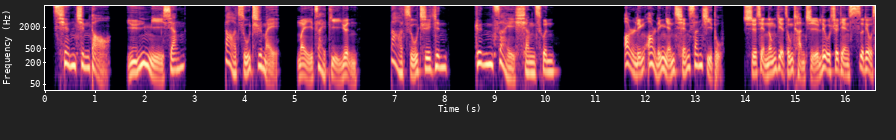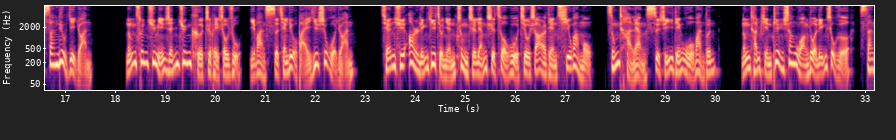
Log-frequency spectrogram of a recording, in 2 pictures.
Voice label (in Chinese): 男 政府专题 大气稳重; 农委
